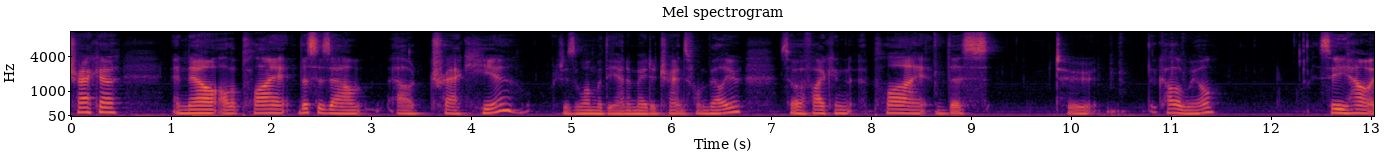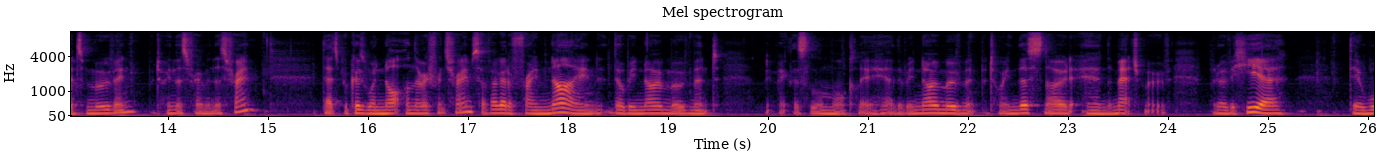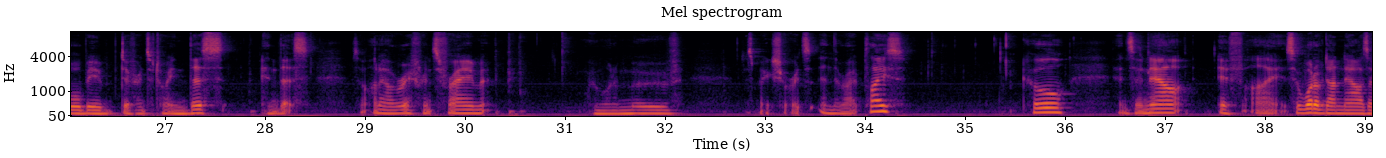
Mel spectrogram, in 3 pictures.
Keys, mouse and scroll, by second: 1.0 scroll, 1.9 click, 3.5 middle click, 4.0-5.0 click, 4.7 click, 4.8 click, 6.6 scroll, 8.4 ctrl+click, 8.7 click, 8.8 click, 9.0 click, 10.3 click, 10.3 1, 10.8 click, 11.0 1, 13.4 click, 13.5 1, 13.9 click, 14.0 2, 15.5 click, 15.6 1, 17.4 click, 18.0 click, 18.4 click, 19.0 1, 20.0 click, 20.9 click, 20.9 scroll, 21.8 1, 22.7 click, 23.1 2, 24.4 click, 24.9 click, 25.4 1, 26.5 click, 27.8 2, 28.2 click, 29.3 click, 30.4 1, 31.4 click, 31.5 click, 31.6 click, 31.7 click, 33.7 click, 34.3 click, 35.4 click, 36.8 1, 37.2-37.5 drag, 37.7-38.1 scroll.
